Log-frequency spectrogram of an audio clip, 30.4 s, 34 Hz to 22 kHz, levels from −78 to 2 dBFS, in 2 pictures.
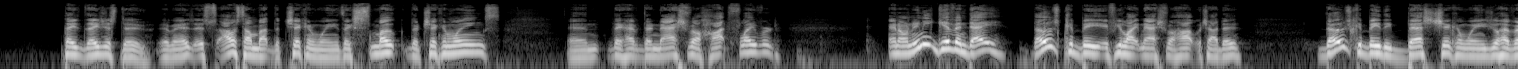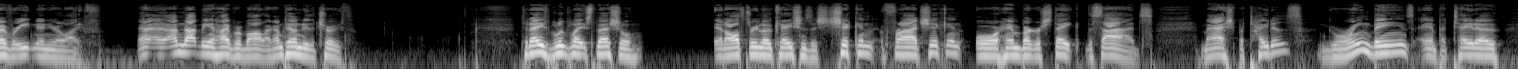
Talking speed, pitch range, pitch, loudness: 180 wpm, 110-145 Hz, 125 Hz, -19 LUFS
